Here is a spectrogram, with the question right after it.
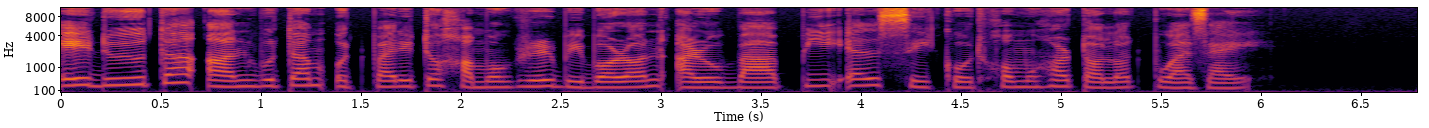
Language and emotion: Assamese, neutral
